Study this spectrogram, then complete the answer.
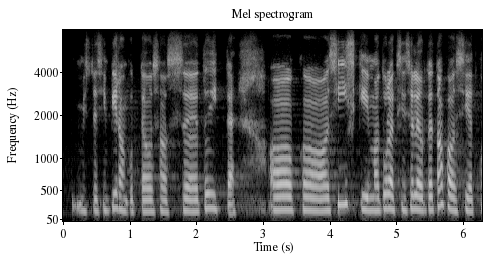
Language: Estonian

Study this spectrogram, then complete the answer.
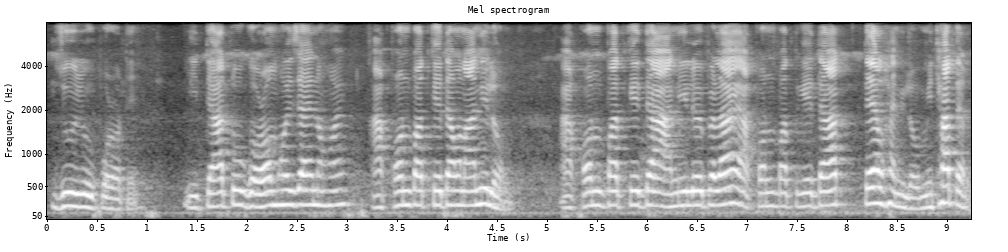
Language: Assamese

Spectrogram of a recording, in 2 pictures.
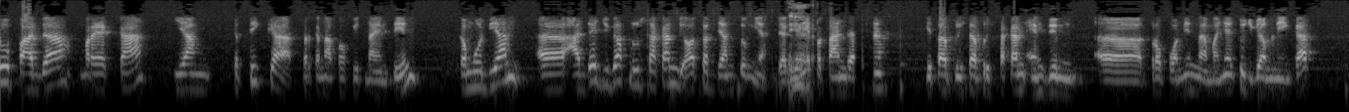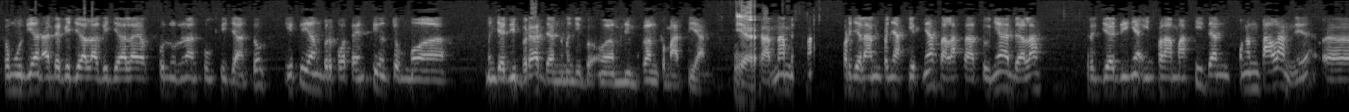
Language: Indonesian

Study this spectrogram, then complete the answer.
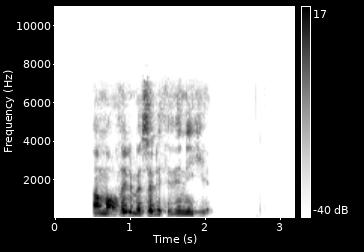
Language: Kabyle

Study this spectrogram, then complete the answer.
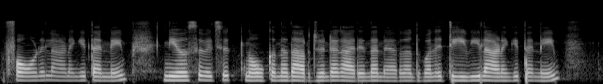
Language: Malayalam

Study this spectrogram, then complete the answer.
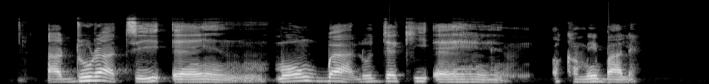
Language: Yoruba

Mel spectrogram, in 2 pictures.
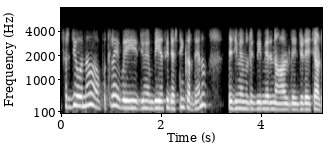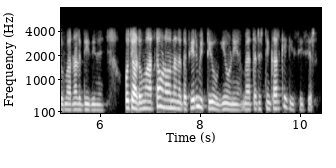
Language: Punjabi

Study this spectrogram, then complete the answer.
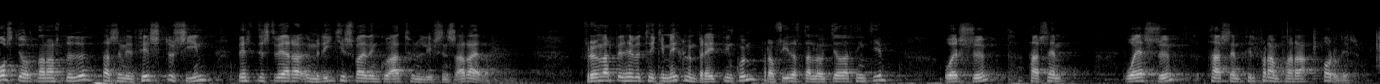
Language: Icelandic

